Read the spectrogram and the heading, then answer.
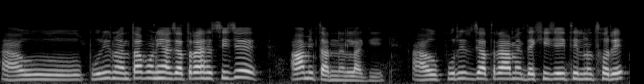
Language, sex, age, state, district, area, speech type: Odia, female, 45-60, Odisha, Bargarh, urban, spontaneous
